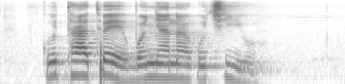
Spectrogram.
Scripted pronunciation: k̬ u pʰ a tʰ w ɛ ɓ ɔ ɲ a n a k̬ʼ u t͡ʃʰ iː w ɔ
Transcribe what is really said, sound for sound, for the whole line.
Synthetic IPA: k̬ u tʰ a tʰ w ɛ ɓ ɔ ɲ a n a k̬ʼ u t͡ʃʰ iː w ɔ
